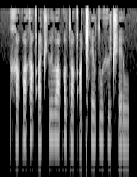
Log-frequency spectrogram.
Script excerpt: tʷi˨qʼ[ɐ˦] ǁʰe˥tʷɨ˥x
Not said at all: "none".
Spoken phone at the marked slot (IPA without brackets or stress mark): a˦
